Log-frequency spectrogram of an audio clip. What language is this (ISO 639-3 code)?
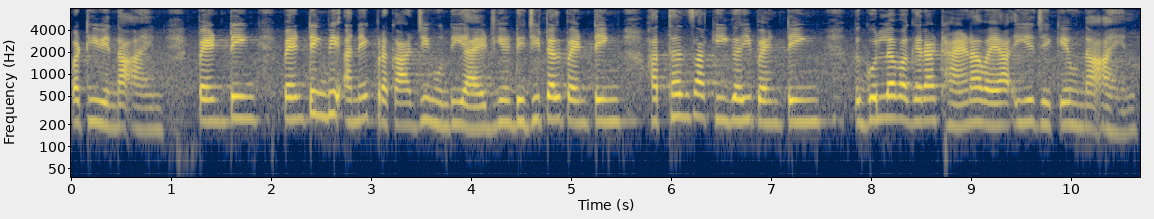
snd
